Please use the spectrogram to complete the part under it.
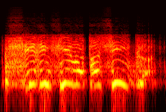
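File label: player friendly fire, mood high, French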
